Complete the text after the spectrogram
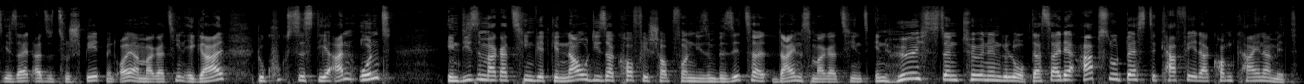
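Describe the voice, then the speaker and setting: A man preaching a sermon, telling a vivid story to the listener in second person with lively, animated delivery. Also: high voice.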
